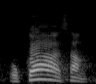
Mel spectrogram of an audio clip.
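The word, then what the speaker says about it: お母さん: 박은 항상 같아야지 되는 같은 박으로 오가상 그죠? 가까지가 같은 포즈로 한 바을 더 끌어 주는 것뿐이지. 옥가상 말 모든 박은 일본어는 동일하게 나온다는 거예. 그래서 오가상 오바상 오바상은 할머니라는 뜻이죠. 오바상 오바상 오가상 오가상 오카 할 때 오카라고 하는게 왜음플스 아음이냐라고 하는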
